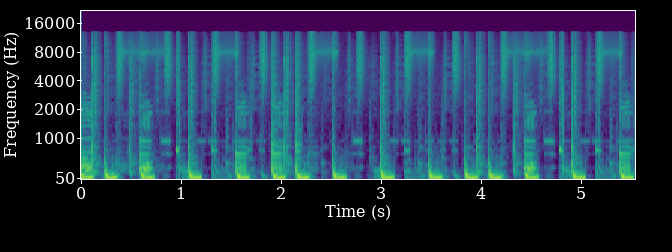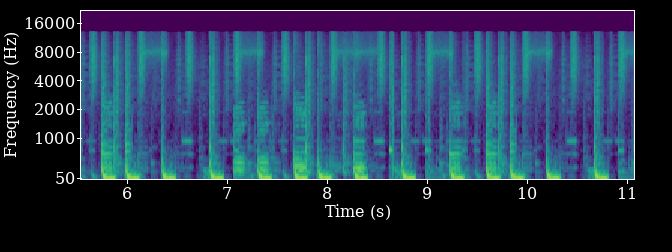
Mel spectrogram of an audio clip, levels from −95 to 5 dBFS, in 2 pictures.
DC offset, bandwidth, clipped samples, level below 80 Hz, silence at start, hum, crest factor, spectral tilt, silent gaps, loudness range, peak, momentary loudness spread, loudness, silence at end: under 0.1%; 13.5 kHz; under 0.1%; -20 dBFS; 0 s; none; 16 dB; -5 dB/octave; none; 1 LU; -4 dBFS; 4 LU; -21 LUFS; 0 s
